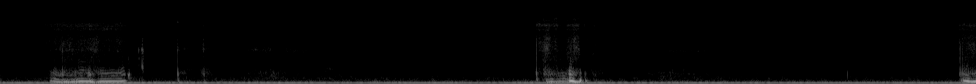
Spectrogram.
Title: Bentley snoring with his eyes open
